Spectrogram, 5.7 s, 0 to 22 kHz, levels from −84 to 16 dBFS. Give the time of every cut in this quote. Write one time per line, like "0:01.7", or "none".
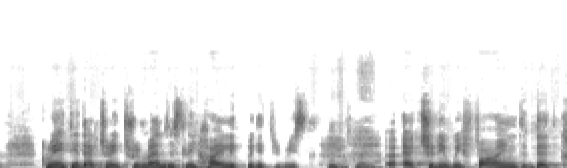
0:03.4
